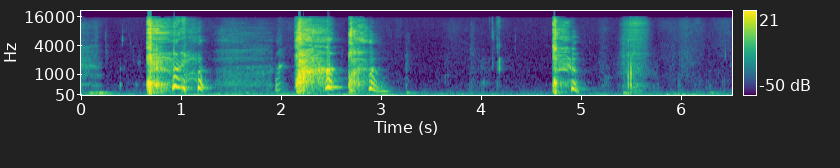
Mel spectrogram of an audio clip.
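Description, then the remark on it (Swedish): A person coughs about five times in harsh bursts, two pairs and a final single, separated by short quiet pauses with no talking. “Ha med de här hostningarna.”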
